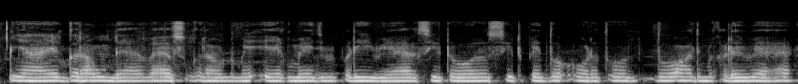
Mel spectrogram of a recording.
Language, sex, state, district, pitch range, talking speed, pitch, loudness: Hindi, male, Uttar Pradesh, Saharanpur, 160-170 Hz, 205 wpm, 165 Hz, -14 LUFS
